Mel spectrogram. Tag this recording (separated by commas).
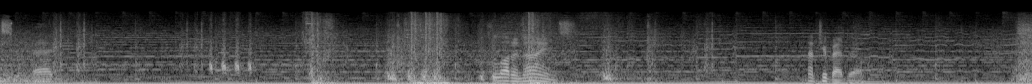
Music, Speech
